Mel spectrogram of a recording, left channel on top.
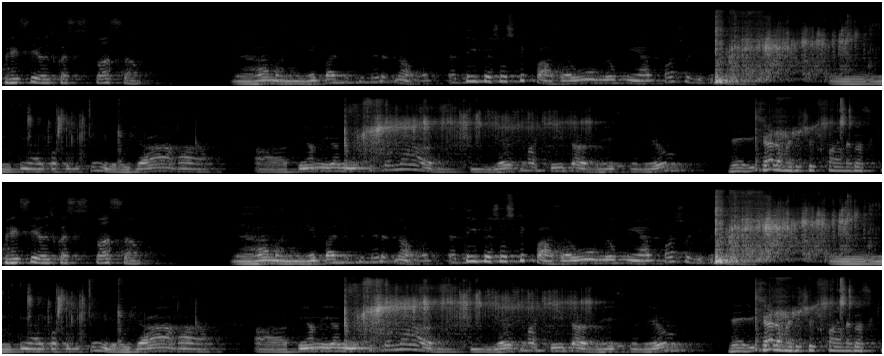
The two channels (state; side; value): quieter; left; 4.2 dB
